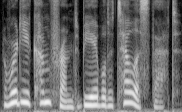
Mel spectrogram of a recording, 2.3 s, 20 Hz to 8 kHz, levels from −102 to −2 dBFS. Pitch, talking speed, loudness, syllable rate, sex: 215 Hz, 340 wpm, -16 LUFS, 6.9 syllables/s, female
